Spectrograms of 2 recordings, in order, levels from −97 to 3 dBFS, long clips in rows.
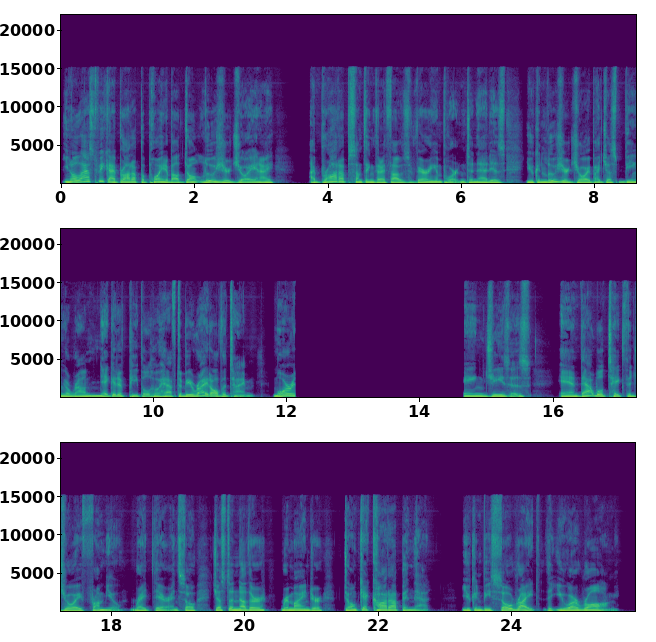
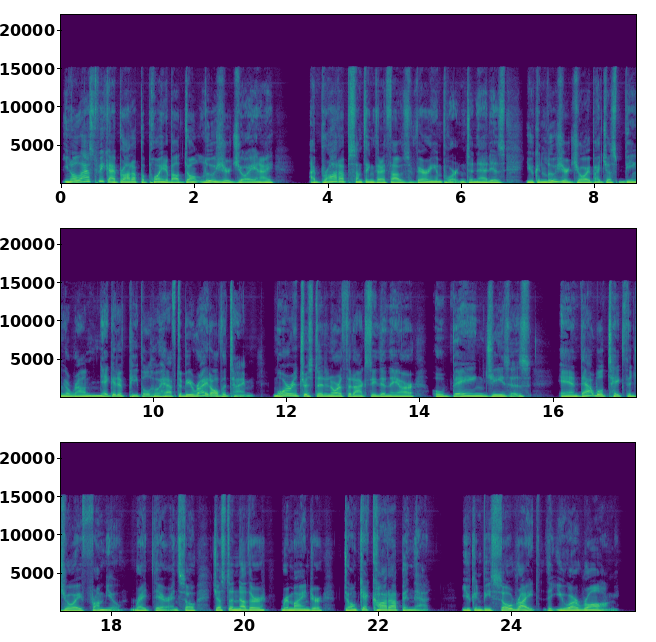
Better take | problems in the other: second | audio cutting out; at 12 s for 2.5 s

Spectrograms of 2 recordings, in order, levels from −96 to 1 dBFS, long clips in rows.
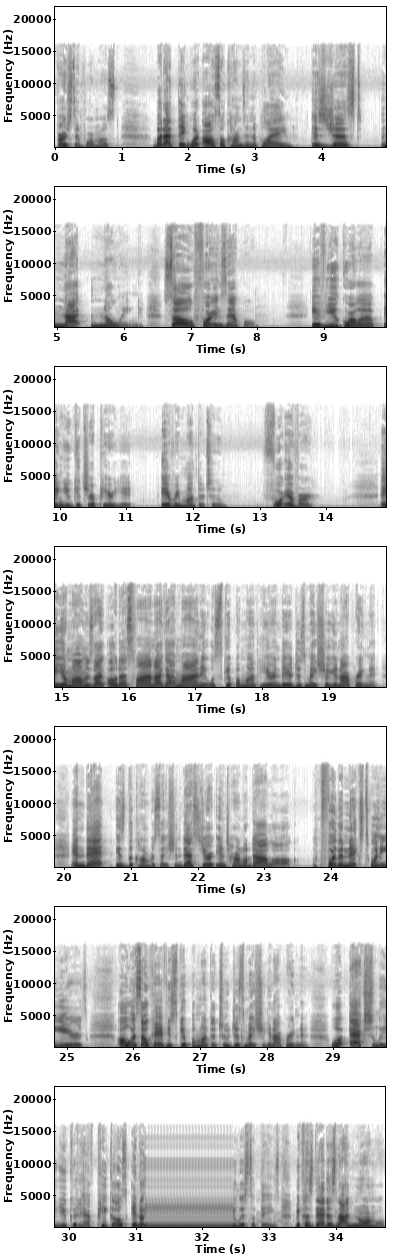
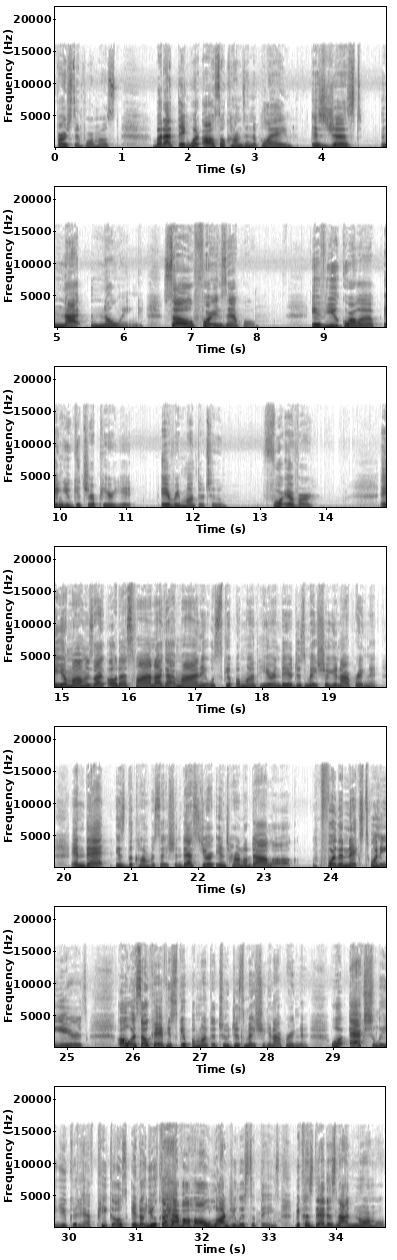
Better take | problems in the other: second | audio freezing; at 31 s for 1.5 s

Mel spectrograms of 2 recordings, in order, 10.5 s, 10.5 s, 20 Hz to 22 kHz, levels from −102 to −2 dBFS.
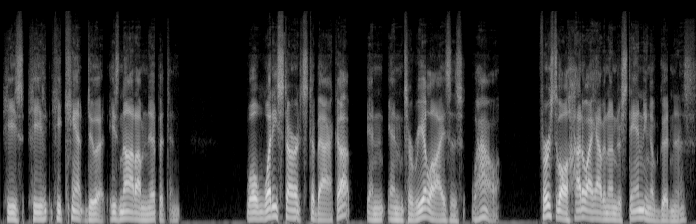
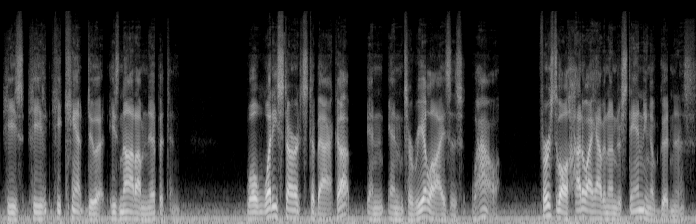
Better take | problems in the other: first | low rumble; faint; throughout; 25 dB below the speech

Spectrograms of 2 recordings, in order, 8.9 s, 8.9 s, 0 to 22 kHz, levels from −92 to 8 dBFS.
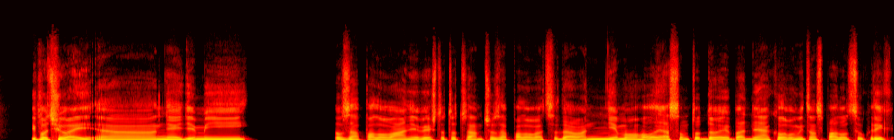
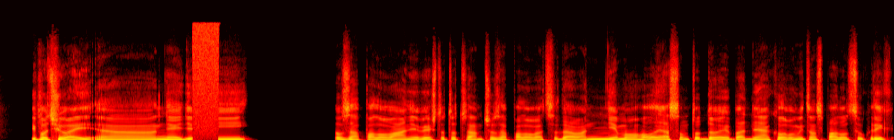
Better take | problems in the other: first | audio cutting out; filled with static; at 2 s

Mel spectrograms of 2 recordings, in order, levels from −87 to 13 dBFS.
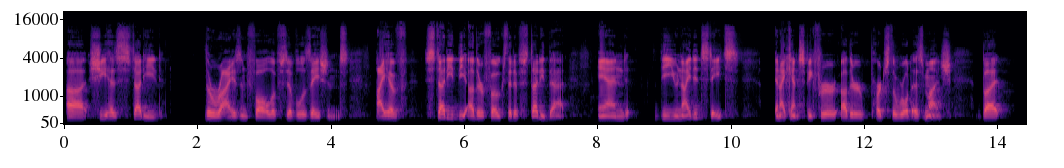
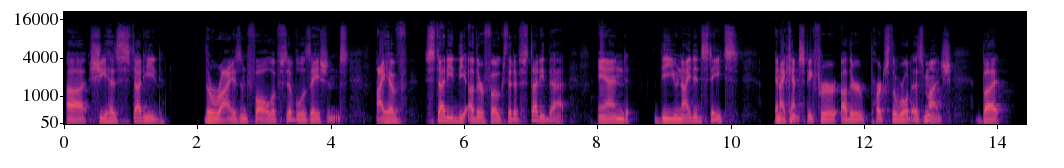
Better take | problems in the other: second | thin; very; fading below 300 Hz

